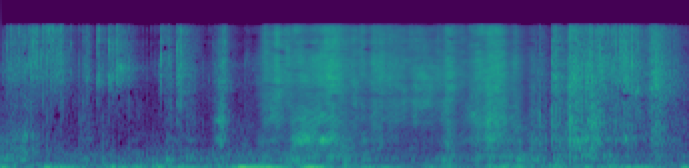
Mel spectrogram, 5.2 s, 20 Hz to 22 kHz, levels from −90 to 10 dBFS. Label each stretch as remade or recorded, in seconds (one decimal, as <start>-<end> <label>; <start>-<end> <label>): 0.0-1.9 recorded; 1.9-4.0 remade; 4.0-5.2 recorded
